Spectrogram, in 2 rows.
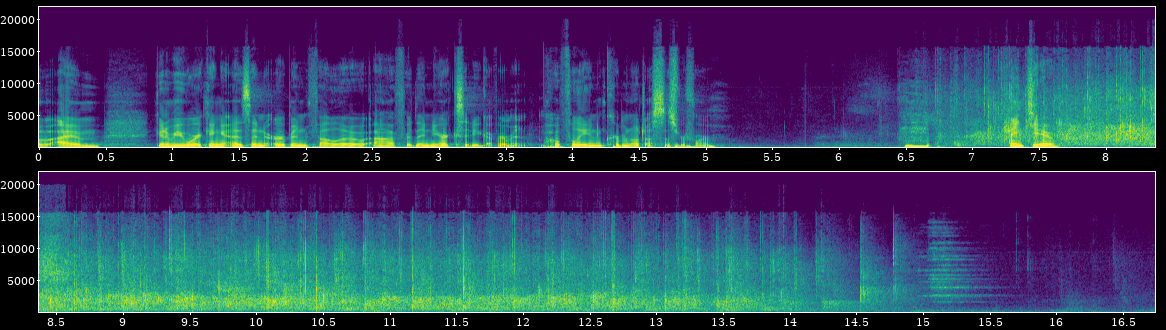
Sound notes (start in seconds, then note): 6.1 applause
